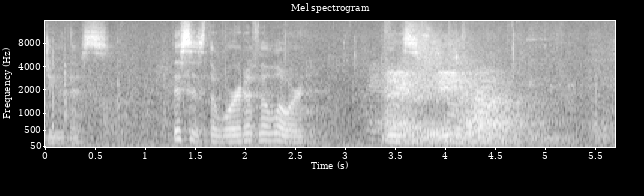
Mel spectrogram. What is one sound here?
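A woman reads aloud calmly through a microphone in a large echoing hall.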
